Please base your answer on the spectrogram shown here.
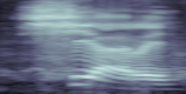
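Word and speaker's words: sciare: Nous avons aussi la combinaison de S plus C qui donne le son CH. Par exemple, nous avons chiare, scier. Voyez, chiare, scier.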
